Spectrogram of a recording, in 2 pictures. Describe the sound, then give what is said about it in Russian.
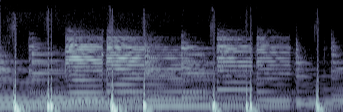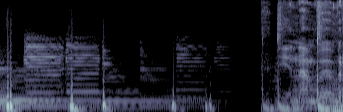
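A heartbeat thumps in steady lub-dub pairs roughly once a second, loud, over a low sustained musical drone that fades out before new music starts. “Почувствуй все это, тогда ты услышишь стук сердца поэта.”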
